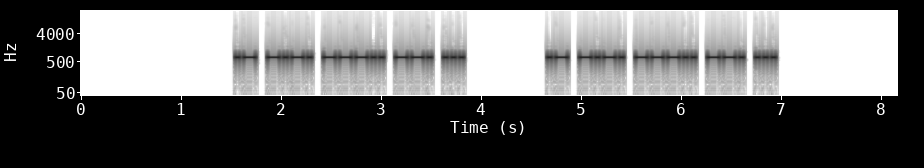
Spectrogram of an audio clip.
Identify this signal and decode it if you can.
Morse code, heard as a keyed tone, about 30 wpm, 700 Hz. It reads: AC8GS AC8GS
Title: USA Call Signs - 5 Characters - Repeated 2x - 30wpm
